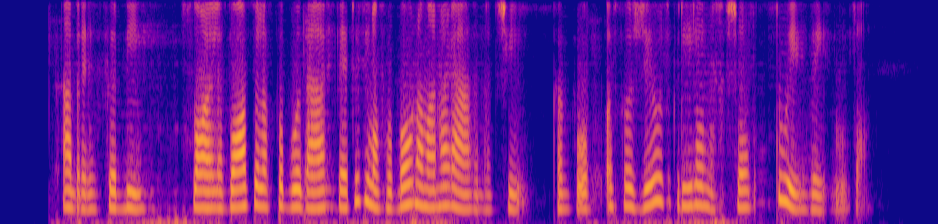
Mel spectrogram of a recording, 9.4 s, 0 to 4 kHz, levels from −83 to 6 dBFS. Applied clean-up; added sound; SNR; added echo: neural separator model SepFormer WHAMR!.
